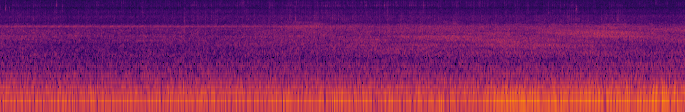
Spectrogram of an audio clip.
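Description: A motor vehicle's engine running with a steady low rumble, growing louder about ten seconds in.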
